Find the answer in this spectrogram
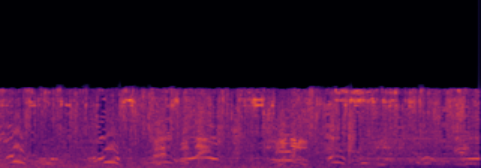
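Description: Several women screaming and crying out in short, high, arching shrieks, one after another, over a steady rush of spraying water.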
